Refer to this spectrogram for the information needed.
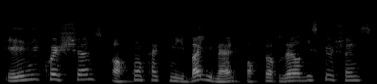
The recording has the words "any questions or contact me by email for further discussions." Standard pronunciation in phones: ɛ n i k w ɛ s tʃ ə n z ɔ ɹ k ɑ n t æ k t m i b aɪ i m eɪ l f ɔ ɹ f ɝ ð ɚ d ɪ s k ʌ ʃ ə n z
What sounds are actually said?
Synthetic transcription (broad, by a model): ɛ n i k w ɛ s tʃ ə n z ɔ ɹ k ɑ t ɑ k t m i b aɪ i m eɪ l f ɔ ɹ f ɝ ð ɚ d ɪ s k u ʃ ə n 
